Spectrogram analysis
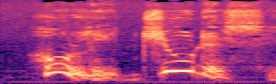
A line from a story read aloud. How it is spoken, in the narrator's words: cried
